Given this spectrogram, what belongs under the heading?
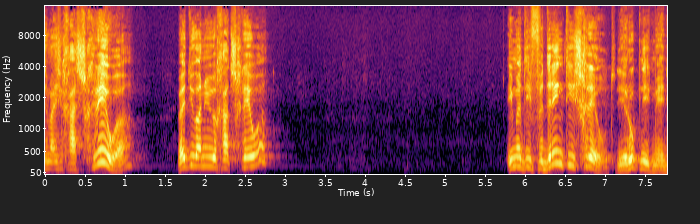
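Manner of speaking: high, loud urgent sermon; fervent preaching. Acted. Preacher explains crying out to God, fervent and loud. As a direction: drive it home with rising fervour.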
